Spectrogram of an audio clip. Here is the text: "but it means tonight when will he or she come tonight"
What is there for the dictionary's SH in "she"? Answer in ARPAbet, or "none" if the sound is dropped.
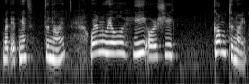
SH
